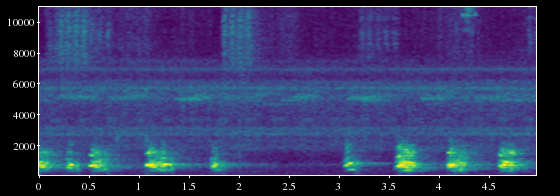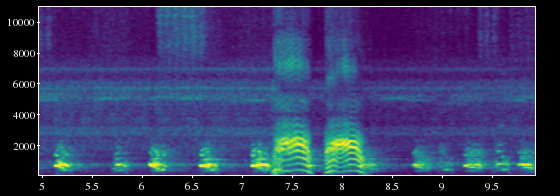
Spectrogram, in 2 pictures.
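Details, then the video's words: Coon dogs bawling at a tree holding a raccoon far up a steep hillside; a run of barks roughly twice a second, two longer rising-falling howled bawls near the end, a man's voice faintly. "Coons everywhere treed the furthest coon up a steep hillside"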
